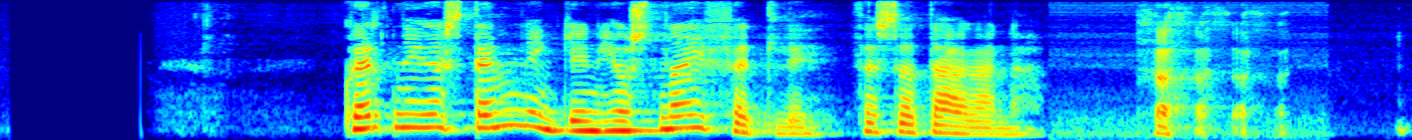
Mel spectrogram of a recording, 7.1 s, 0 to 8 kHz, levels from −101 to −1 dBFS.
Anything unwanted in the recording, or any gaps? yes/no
yes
